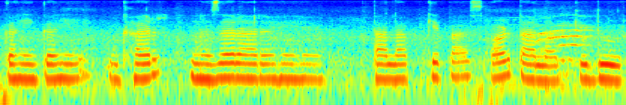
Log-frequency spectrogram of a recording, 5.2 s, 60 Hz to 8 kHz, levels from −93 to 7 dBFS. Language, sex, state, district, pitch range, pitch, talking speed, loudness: Hindi, female, Gujarat, Valsad, 200-210 Hz, 205 Hz, 160 wpm, -15 LUFS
